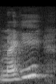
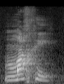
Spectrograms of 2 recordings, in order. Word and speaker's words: Machi: with a product, and he pronounces it as like Maggie. I promise to say it like the Dutch people say it. It's Machi. Yes, it really is.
